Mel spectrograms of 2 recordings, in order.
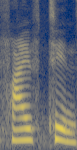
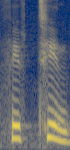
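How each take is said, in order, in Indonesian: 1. Bagian pertama diucapkan sebagai 'five'. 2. Bagian pertama diucapkan sebagai 'fif'. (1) "Jangan fifteen, salah" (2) "lima belas, fifteen"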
